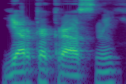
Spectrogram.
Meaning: bright red, ruddy, vermilion
- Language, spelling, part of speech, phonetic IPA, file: Russian, ярко-красный, adjective, [ˌjarkə ˈkrasnɨj], Ru-ярко-красный.ogg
